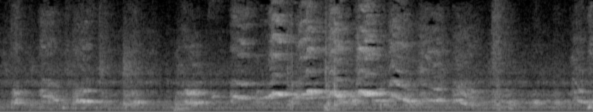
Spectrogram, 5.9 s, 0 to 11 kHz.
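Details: Red Toy Poodle girl puppy, about six weeks old at 700 g, making continuous high squeaky whimpers and short yelps over a noisy indoor background.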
